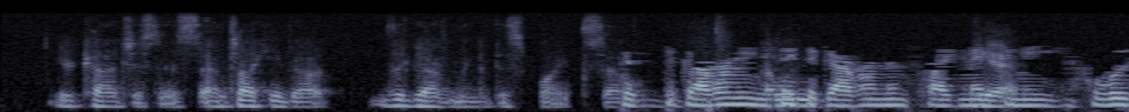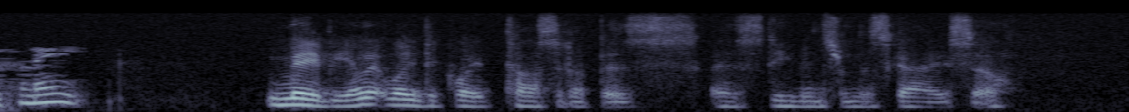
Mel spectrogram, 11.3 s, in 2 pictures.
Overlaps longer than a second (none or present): none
